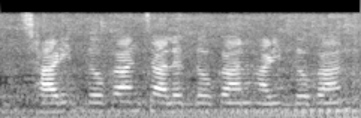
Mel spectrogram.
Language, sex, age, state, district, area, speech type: Bengali, female, 45-60, West Bengal, Birbhum, urban, spontaneous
